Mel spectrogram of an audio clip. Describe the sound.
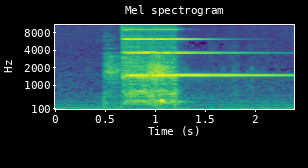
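Telephone ringing: one brief burst of bright, tinkling bell tone lasting about half a second, then a slowly fading ring-out, fairly faint overall.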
